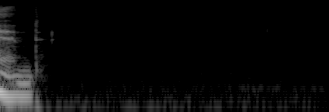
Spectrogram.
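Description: A narrator's voice speaking one short word, ending in a couple of small clicks, followed by near silence for the rest of the time.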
